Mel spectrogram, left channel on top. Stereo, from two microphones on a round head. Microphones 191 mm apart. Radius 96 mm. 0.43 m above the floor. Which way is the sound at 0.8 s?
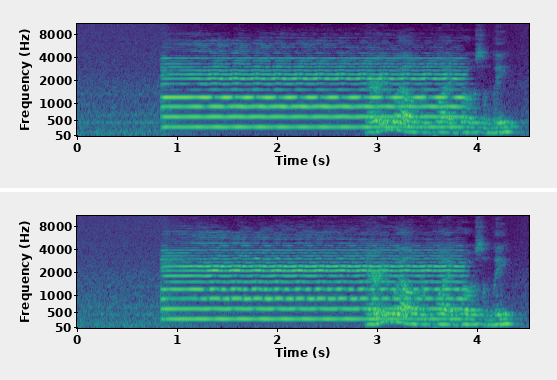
Centre (ahead or behind).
